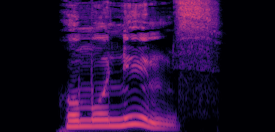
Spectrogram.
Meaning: genitive of Homonym
- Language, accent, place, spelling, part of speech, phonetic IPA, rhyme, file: German, Germany, Berlin, Homonyms, noun, [homoˈnyːms], -yːms, De-Homonyms.ogg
